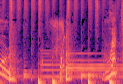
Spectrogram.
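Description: Upbeat children's cartoon music with a steady drum beat and a held synth chord, with a short cartoon plop sound effect. A voice slides steeply down in pitch right at the start.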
